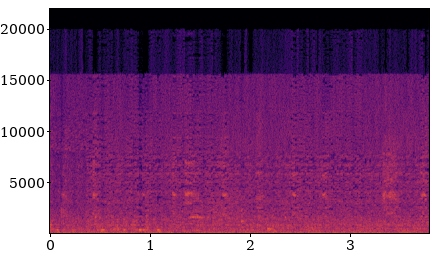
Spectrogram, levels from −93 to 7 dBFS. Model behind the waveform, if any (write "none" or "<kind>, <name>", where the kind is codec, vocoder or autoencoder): none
